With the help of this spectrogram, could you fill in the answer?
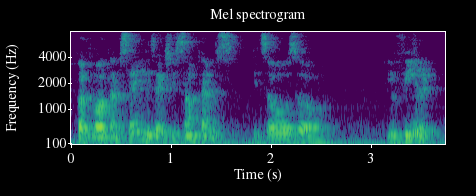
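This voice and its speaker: Speaking a little fast with lively intonation, this medium-pitched, darkish-toned man is a Swiss design executive in his forties, guesting on a casual interview. He reflects in second-language English with a Swiss German accent, rephrasing and restarting as he goes. The mic is distant and off to the side, giving a roomy echo and slight background noise.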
